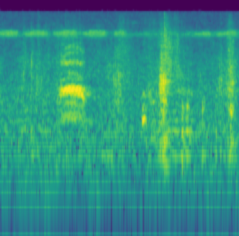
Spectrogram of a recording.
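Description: A single harsh bird call, about half a second in and lasting about a third of a second.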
